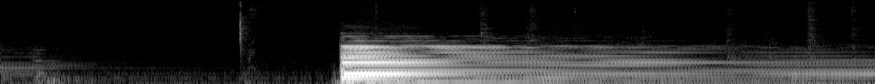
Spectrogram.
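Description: Upright piano: a held note is damped off at the start, then after a short quiet with one faint click a single key is struck and rings on, slowly fading. The new note is a D a quarter tone flat, the piano being out of tune before tuning.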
